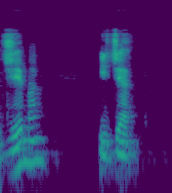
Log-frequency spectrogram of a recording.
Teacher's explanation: el yeísmo es que vamos a pronunciar de la misma forma la letra Y y la doble L.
